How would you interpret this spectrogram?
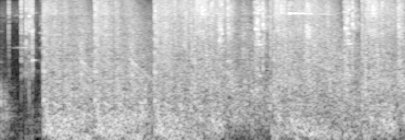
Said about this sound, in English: The regulators fire into the wooden walls of the small shed-like toilet.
